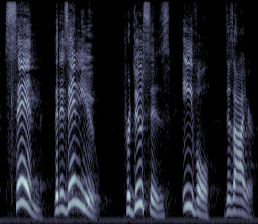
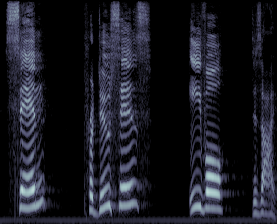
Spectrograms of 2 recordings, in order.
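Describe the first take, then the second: First: Said in the usual way. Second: Sin, produces, evil, desire, each word set apart by pauses, with Sin and produces lifted higher; word by word emphasis. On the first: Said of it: "underline the word produce". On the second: Shown as a demonstration. Preacher hammering the key verse words to his congregation, slow and emphatic. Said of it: "I want you to underline the word sin".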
